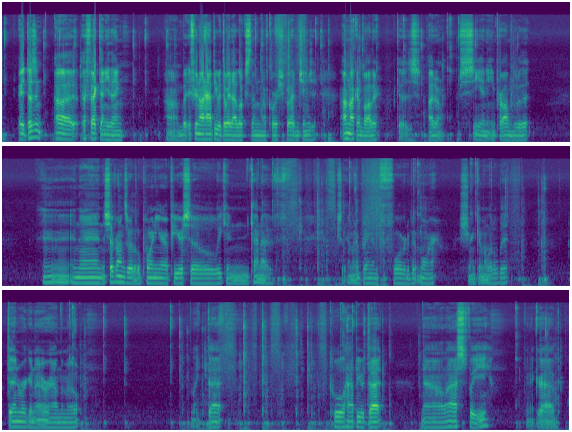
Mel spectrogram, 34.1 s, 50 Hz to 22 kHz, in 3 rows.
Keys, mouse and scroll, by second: 0.0 click, 1.1 click, 1.5 a, 1.7 a, 1.8-2.5 drag, 2.8-3.2 drag, 3.3 Tab, 5.0 shift+click, 5.7 ctrl+KP_3, 6.2 shift+middle click, 6.8 z, 7.1 b, 8.2 shift+middle click, 8.7 z, 9.1 click, 10.1 ctrl+b, 17.6 ctrl+KP_3, 18.2 shift+middle click, 18.7 g, 19.7 s, 22.0 ctrl+b, 24.2 Tab, 24.7 click, 26.0 click, 26.3 Tab, 26.6 a, 26.7 a, 27.9 ctrl+KP_Enter, 28.8 ctrl+KP_3, 29.1 z, 29.7 shift+middle click, 31.0 b, 33.3 middle click.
